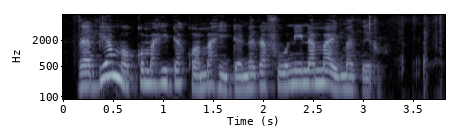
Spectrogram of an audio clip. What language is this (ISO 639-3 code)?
kik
